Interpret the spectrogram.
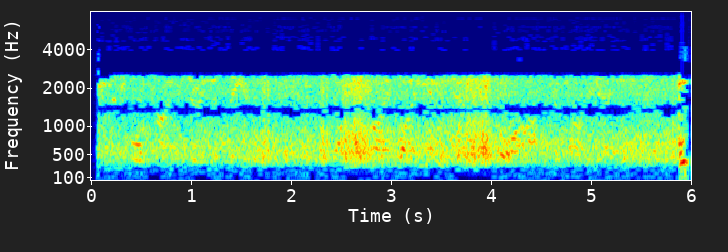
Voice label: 80m ssb

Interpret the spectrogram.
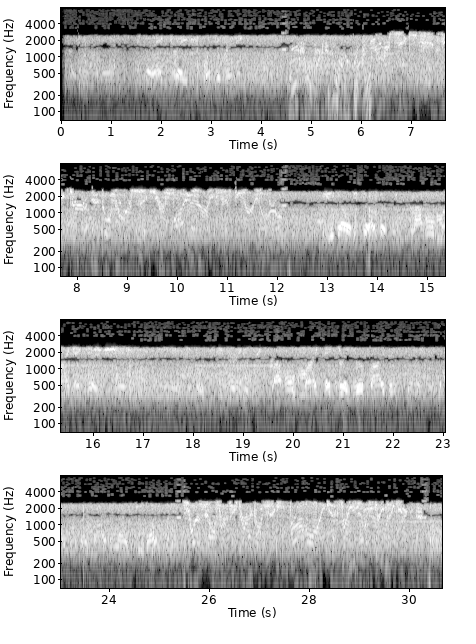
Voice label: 80m ssb; FT-1000d; SSB-SP; TX9; Chesterfield Island DX-pedition on SSB.

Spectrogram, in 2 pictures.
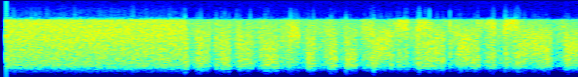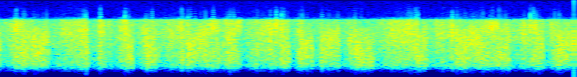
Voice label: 3cm QSO; 10ghz

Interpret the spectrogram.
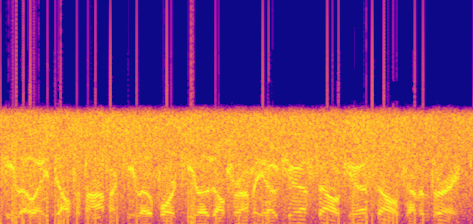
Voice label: fm voice

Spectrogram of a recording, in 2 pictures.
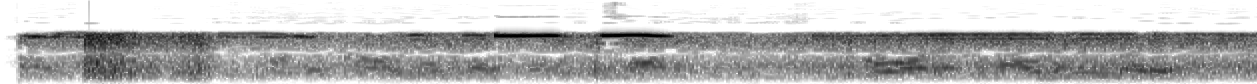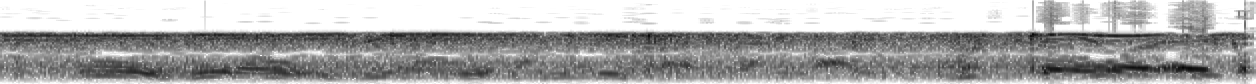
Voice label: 80m ssb; 4N200A; SSB-SP; FT-1000d

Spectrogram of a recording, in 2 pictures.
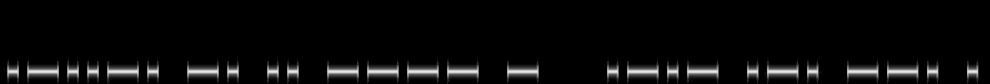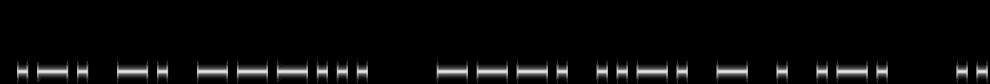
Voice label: deutsch

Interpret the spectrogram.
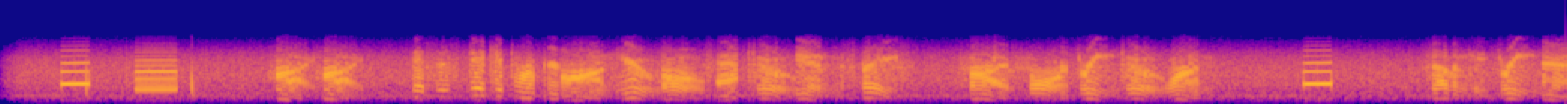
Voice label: oscar digitalker

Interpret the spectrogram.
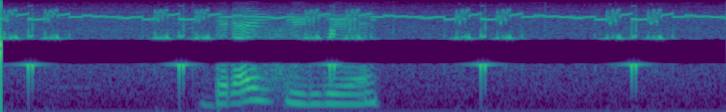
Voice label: voz ISS

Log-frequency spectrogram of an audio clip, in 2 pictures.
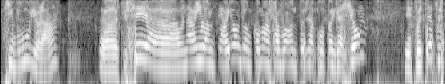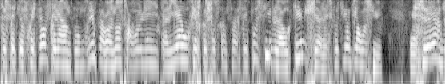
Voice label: dstar mbelib

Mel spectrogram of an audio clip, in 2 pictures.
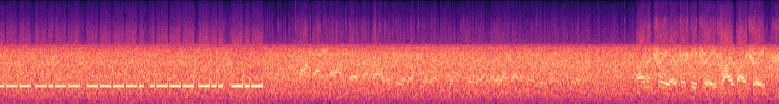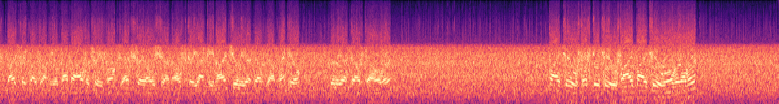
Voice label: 23cm ssb; TR QSO; IP62MB; USB

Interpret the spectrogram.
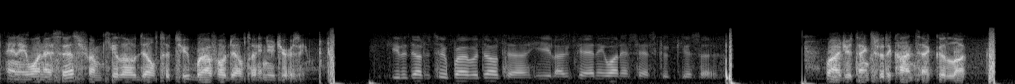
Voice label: Mike Foale QSO

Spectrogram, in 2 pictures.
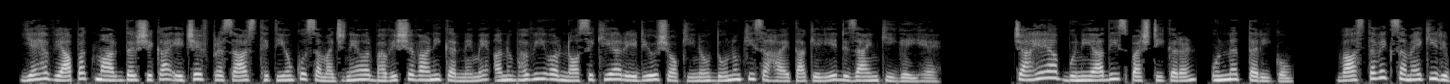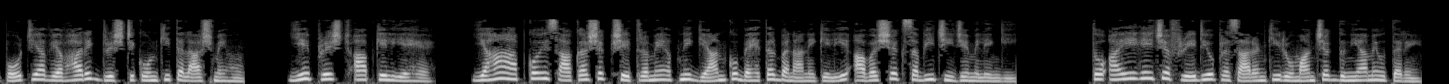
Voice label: Hindi

